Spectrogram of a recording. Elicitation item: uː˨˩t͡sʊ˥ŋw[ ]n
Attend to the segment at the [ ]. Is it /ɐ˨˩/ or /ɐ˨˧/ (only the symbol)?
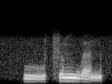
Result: ɐ˨˩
